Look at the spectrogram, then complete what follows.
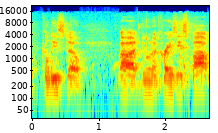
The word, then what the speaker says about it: Kalisto: and had you know I keep saying callistio you're wanting to add more syllables Kalisto uh doing a crazy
